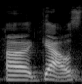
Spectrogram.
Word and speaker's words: Gauss: Gauss, that's how you pronounce his name, was actually a very famous mathematician, and he was a very bright child.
